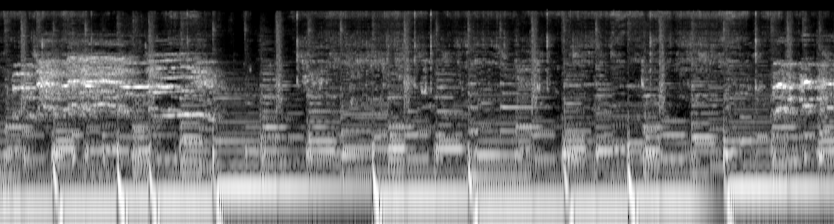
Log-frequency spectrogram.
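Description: Background music with a steady bass beat, over which a rooster crows, about two seconds long, just after the start, and crows again near the end.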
